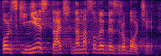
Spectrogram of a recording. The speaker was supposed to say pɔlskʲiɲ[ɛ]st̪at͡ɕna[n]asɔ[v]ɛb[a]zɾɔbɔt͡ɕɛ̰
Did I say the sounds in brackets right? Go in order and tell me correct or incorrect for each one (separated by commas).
correct, incorrect, correct, incorrect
